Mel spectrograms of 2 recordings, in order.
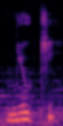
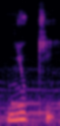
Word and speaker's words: nyuki: So N and Y, in Swahili, it's never a separate syllable, okay?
